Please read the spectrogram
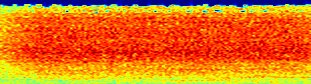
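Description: A blender runs nonstop, giving a loud, steady whirring roar with a low, churning rumble underneath as it purees a sauce seasoned with white vinegar and xanthan gum until smooth, with the seeds completely blended in. No one speaks.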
